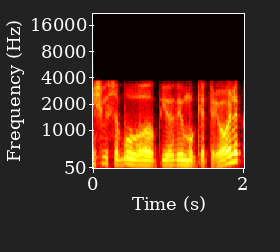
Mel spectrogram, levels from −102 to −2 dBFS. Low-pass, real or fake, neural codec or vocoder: 3.6 kHz; fake; codec, 16 kHz, about 1 kbps, DyCAST, with the encoder's durations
